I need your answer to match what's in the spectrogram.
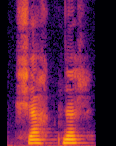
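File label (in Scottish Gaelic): "seachdnar", Scottish Gaelic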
